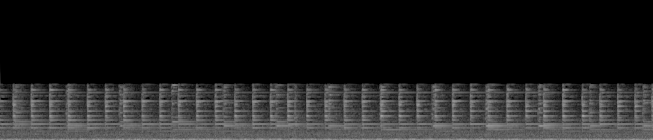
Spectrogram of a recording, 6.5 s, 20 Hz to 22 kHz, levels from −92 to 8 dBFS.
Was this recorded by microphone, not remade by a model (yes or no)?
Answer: yes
